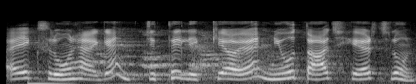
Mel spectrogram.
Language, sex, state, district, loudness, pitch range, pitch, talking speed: Punjabi, female, Punjab, Pathankot, -14 LUFS, 240-285 Hz, 260 Hz, 185 wpm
